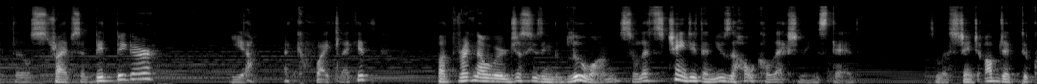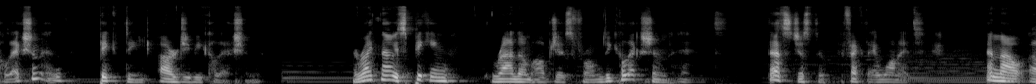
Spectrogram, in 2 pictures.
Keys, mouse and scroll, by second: 2.5 click, 2.8-3.3 scroll up 6, 3.3 space, 4.6 space, 5.0-5.4 scroll down 6, 6.3-6.7 scroll up 2, 6.7-7.5 scroll down 1, 7.5-7.9 scroll down 1, 8.5 click, 10.2 click, 13.8 click, 15.6 scroll up 1, 16.0 space, 17.8 space, 18.9-19.9 scroll up 4, 19.9-20.4 scroll up 4.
